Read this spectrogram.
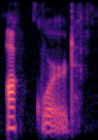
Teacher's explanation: And I don't say the k noise at all.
